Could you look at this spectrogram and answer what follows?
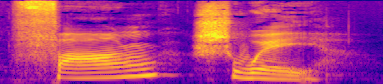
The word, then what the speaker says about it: Feng Shui: Und jetzt sprich's nochmal aus, wie es in, in Asien ausgesprochen wird. Fang Shui.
